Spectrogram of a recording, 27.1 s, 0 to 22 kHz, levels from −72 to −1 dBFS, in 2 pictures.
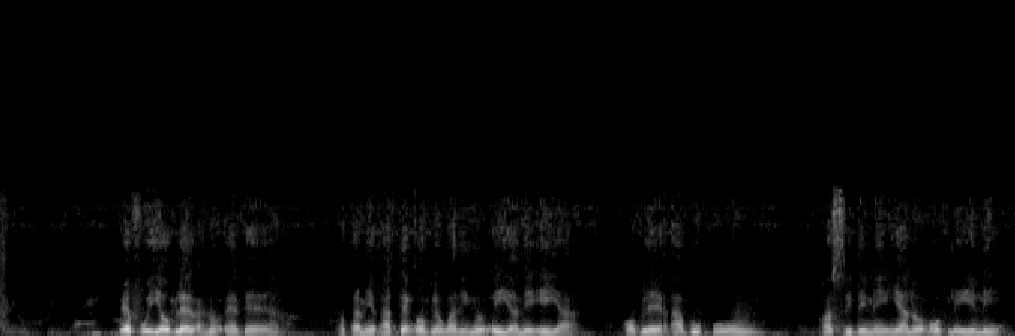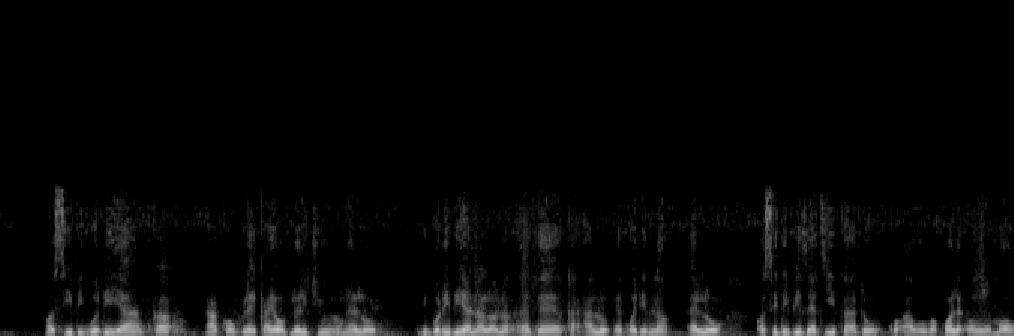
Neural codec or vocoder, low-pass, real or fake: codec, 24 kHz, 0.9 kbps, WavTokenizer, medium speech release version 1; 9.9 kHz; fake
